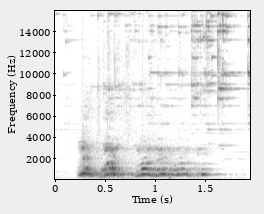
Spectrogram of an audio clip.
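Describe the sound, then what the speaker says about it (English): A dog gives a quick pair of barks followed by a drawn-out, whiny bark, close by and alone. "The dog barking."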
